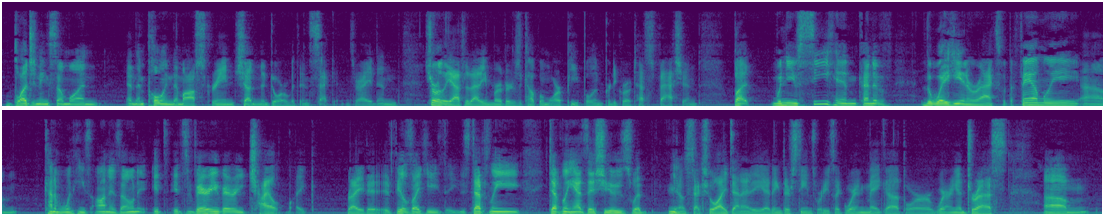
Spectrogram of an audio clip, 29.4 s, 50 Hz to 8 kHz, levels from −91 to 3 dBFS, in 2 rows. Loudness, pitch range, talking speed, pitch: -27 LUFS, 105-130 Hz, 175 wpm, 115 Hz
